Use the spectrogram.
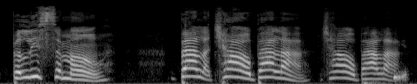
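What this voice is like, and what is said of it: Put-on Italian accent. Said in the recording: “Italian. ... you got Italian too”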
